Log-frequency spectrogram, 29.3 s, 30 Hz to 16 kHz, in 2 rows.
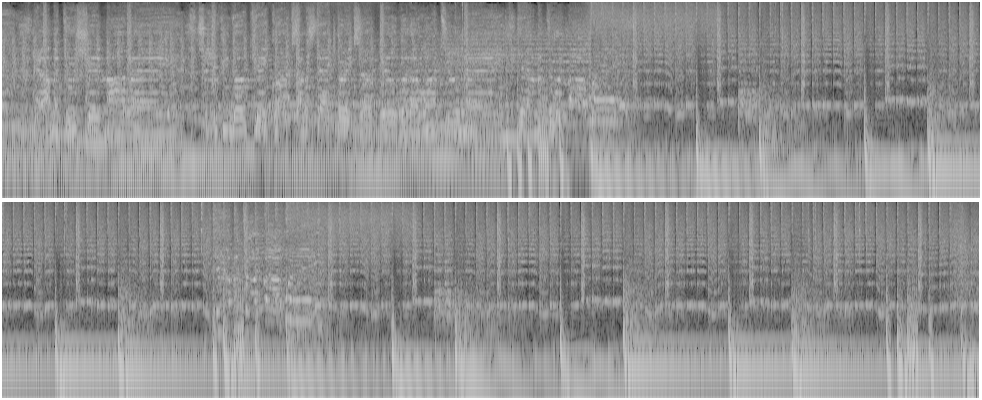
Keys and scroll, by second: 5.7 ctrl+d, 9.9 ctrl+t.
